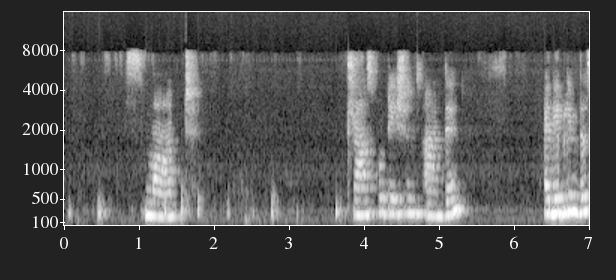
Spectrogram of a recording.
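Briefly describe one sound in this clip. A young woman speaks calmly and explains, close to a microphone.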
